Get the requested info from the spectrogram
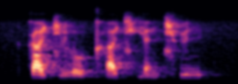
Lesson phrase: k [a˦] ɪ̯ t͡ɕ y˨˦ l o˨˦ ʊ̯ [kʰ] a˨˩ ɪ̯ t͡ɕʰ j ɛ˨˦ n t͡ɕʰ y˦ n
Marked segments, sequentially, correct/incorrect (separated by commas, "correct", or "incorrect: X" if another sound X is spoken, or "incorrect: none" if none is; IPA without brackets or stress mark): correct, correct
